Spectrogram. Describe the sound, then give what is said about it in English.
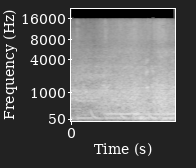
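Tires squeal as a car speeds through a stop sign amid traffic, a short sustained screech over engine noise that grows slightly louder toward the end. “The car speeds through a stop sign, leaving a tangle of traffic in its wake.”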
